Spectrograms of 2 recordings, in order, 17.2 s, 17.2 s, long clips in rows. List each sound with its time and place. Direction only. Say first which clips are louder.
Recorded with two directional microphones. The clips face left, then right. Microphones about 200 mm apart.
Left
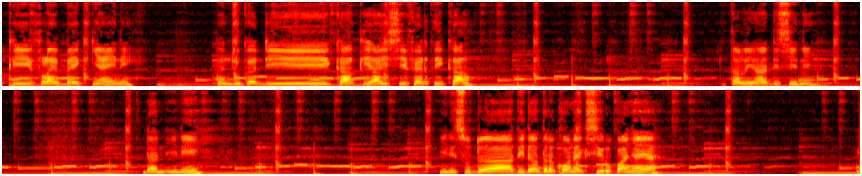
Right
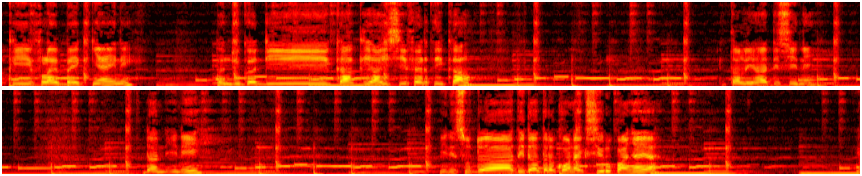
0.0 s speech: left 2 dB; 5° left (ahead or behind)
2.1 s music: left 1 dB; centre (ahead or behind)
7.3 s speech: left 3 dB; 15° left (ahead or behind)
8.1 s speech: left 2 dB; centre (ahead or behind)
9.6 s music: even; centre (ahead or behind)
10.0 s speech: left 6 dB; 20° left (ahead or behind)
11.1 s music: even; centre (ahead or behind)
12.9 s speech: left 7 dB; 15° left (ahead or behind)
15.4 s music: right 2 dB; centre (ahead or behind)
